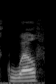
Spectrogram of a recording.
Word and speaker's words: Guelph: And uh just so everyone knows, GE rhymes with self, right?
